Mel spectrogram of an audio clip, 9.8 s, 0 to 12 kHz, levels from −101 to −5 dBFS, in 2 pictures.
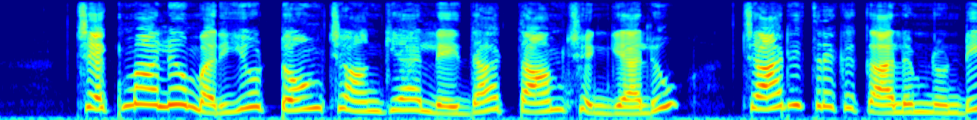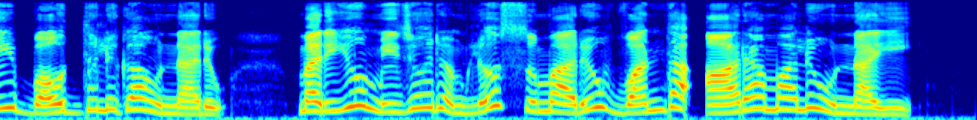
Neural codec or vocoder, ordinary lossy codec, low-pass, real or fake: none; none; 10.8 kHz; real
